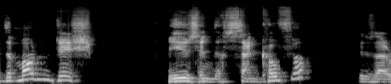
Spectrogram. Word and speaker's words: Sankofa: And I don't know, the modern dish using the Sankofa, is that right?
